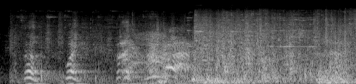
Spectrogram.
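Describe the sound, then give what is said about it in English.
A table breaks as two people crash backwards onto it in a fight, giving a loud splintering smash that turns into sustained rough, crackling noise. A few short vocal sounds come just before it. “Ryan puts all his strength into kicking against a post, hurling them both backwards onto a table, breaking it.”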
